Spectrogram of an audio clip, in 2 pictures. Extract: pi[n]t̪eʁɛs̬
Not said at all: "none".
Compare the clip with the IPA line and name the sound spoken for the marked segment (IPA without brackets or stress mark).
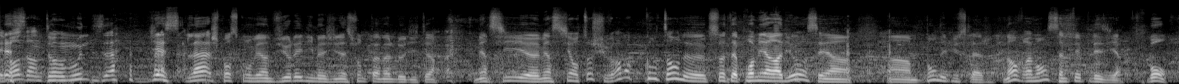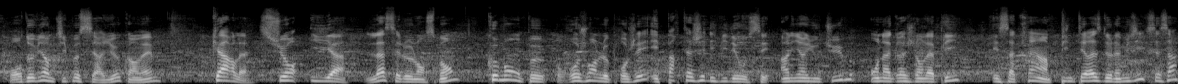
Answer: n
